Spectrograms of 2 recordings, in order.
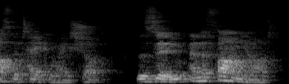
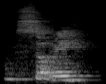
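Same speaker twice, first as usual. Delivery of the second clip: sniffling; 7 semitones higher, 4 dB louder than usual. Acted. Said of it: "he sniffled".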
